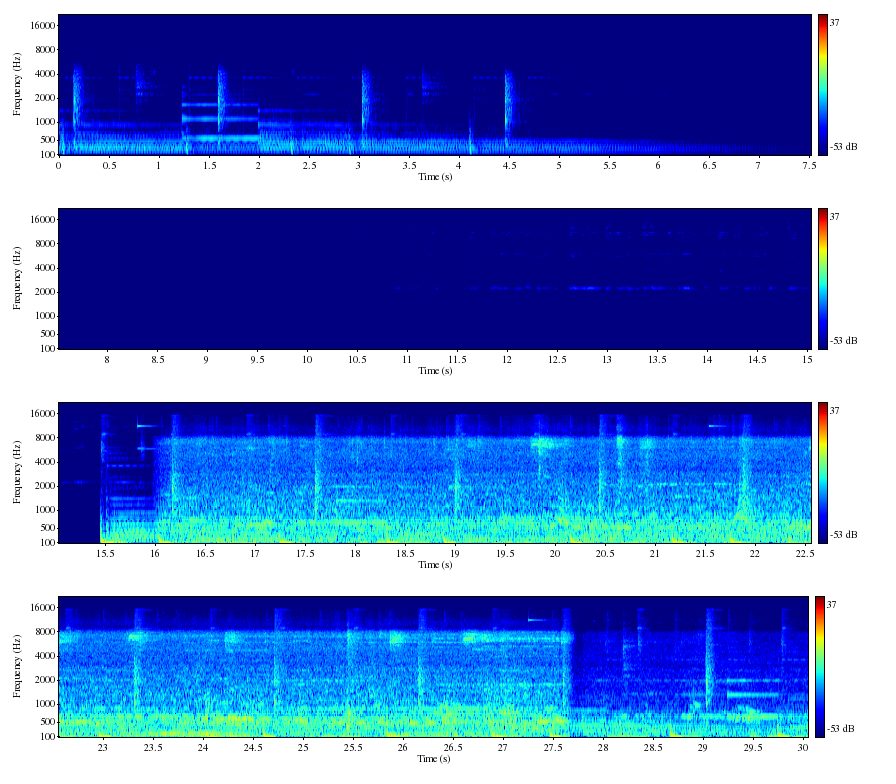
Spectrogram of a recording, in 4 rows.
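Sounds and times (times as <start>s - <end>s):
background music with steady beat: 15.5s - 30.0s.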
